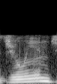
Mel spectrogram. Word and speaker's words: Julian: It's Julian. My name is Julian, J-U-L-I-A-N.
